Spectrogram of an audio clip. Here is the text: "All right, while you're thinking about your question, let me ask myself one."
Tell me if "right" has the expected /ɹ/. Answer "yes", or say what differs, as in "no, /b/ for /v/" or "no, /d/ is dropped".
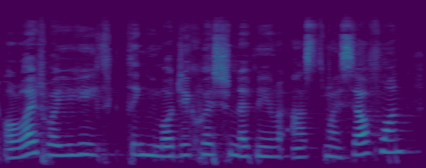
yes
